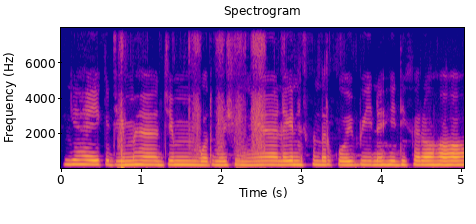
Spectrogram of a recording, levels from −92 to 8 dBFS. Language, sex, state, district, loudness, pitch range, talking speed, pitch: Hindi, female, Haryana, Jhajjar, -15 LUFS, 215-220 Hz, 200 wpm, 220 Hz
